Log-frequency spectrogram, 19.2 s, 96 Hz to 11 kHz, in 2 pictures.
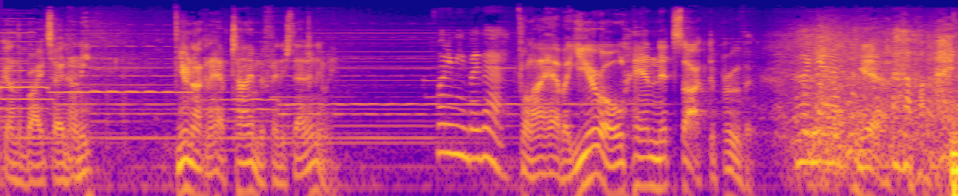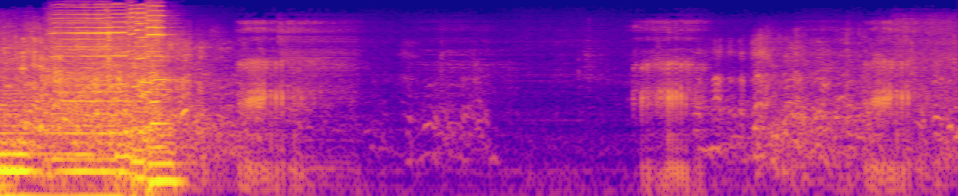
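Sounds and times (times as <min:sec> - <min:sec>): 
speech: 0:00.3 - 0:01.1, 0:01.8 - 0:03.5, 0:04.4 - 0:11.5
laughter: 0:07.7 - 0:12.0, 0:16.6 - 0:19.1
loud buzzing snore from a small male sleeper: 0:09.5 - 0:13.2, 0:15.9 - 0:16.7, 0:18.2 - 0:19.0.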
